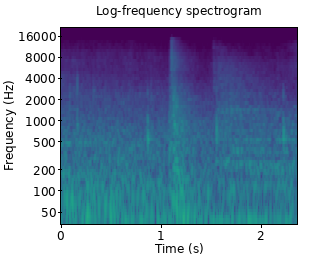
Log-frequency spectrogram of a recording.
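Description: A door slides open with a knock.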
